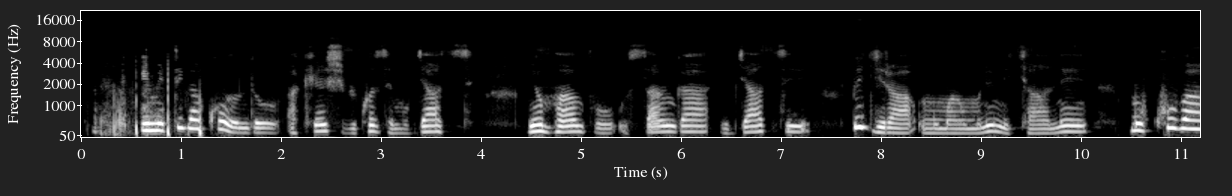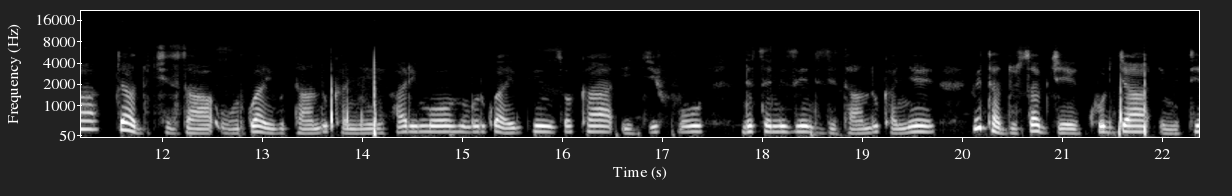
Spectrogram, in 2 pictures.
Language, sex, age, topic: Kinyarwanda, male, 25-35, health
